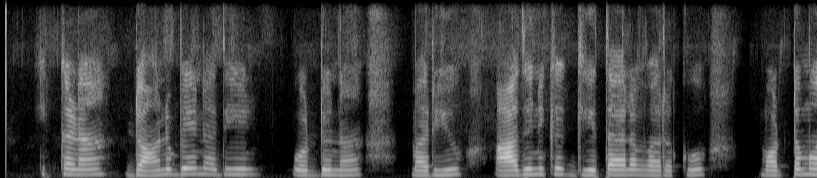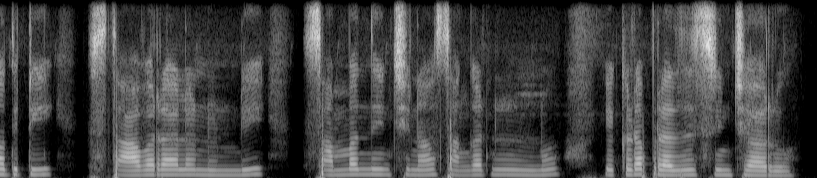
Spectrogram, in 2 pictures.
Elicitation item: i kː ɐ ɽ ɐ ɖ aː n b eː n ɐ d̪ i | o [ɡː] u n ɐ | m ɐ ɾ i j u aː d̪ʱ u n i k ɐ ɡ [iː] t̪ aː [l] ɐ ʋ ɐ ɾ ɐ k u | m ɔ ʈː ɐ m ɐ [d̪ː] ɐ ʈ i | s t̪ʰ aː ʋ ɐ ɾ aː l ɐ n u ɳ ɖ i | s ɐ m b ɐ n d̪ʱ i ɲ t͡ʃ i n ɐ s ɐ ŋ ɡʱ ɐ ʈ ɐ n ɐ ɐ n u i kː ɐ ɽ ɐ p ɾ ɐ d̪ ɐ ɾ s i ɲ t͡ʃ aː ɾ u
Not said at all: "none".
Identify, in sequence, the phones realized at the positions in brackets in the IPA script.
ɖː, iː, l, d̪

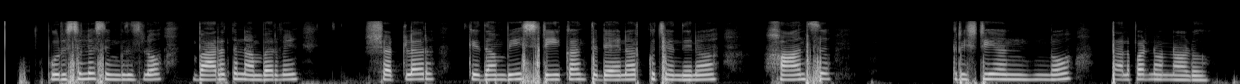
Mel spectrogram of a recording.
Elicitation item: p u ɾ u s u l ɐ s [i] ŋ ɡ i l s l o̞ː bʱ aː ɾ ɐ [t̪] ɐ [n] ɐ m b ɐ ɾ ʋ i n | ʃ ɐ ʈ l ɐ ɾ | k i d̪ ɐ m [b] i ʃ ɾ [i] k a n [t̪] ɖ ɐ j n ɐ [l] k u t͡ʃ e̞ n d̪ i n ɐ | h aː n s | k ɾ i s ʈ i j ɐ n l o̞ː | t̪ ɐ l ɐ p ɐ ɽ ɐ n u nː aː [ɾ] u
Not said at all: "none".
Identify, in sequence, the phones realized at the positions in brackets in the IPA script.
i, t̪, n, b, iː, t̪, ɾ, ɽ

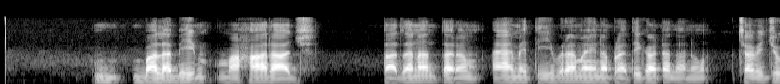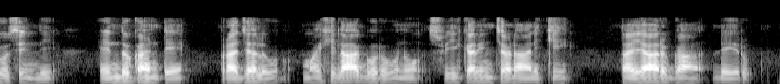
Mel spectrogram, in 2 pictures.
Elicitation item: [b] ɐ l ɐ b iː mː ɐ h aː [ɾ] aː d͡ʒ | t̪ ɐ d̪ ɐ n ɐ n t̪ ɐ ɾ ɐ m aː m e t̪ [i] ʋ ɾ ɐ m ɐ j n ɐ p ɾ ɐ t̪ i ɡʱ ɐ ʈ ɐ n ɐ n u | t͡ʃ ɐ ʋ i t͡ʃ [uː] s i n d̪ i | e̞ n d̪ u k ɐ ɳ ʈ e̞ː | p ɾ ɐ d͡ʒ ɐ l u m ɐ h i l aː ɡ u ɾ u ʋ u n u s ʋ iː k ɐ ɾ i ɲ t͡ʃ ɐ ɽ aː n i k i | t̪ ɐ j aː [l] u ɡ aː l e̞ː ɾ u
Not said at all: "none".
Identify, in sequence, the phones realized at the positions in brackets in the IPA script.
b, ɾ, iː, uː, ɾ

